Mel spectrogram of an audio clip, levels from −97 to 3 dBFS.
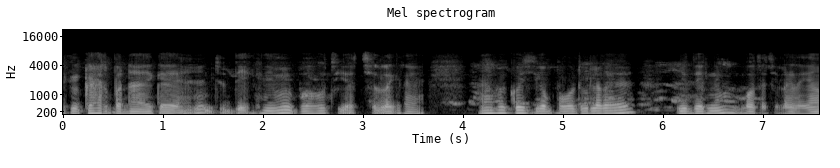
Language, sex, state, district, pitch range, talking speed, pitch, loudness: Hindi, male, Bihar, Gopalganj, 110-130 Hz, 260 wpm, 120 Hz, -37 LUFS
